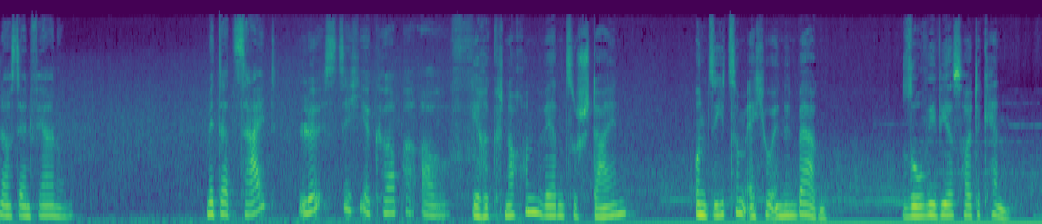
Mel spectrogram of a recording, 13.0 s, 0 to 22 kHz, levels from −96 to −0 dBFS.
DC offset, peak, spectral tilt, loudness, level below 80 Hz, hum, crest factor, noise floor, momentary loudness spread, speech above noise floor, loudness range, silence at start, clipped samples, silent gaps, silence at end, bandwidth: under 0.1%; -10 dBFS; -5.5 dB/octave; -26 LUFS; -42 dBFS; none; 18 dB; -50 dBFS; 20 LU; 25 dB; 5 LU; 0 s; under 0.1%; none; 0 s; 16 kHz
